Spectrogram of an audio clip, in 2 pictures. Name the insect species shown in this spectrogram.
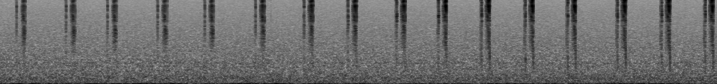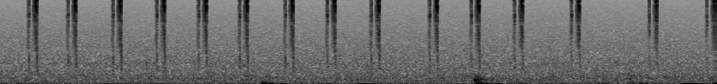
Antaxius spinibrachius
